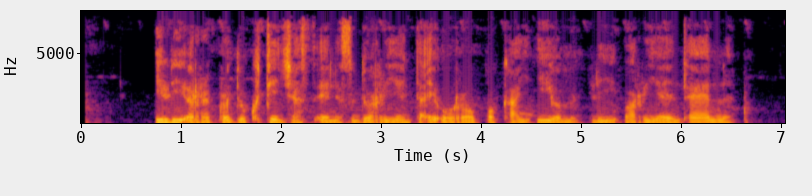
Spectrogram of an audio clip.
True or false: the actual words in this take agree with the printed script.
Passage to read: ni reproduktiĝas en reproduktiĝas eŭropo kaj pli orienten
false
